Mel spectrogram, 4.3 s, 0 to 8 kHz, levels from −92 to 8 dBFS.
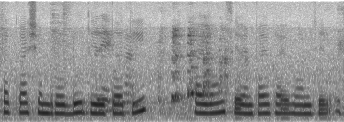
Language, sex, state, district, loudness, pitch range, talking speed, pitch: Telugu, female, Andhra Pradesh, Sri Satya Sai, -13 LUFS, 215-245 Hz, 125 wpm, 225 Hz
